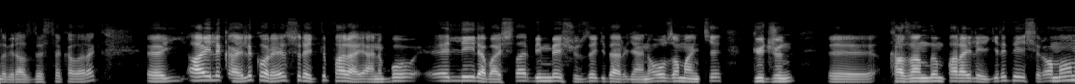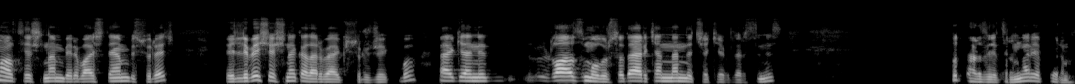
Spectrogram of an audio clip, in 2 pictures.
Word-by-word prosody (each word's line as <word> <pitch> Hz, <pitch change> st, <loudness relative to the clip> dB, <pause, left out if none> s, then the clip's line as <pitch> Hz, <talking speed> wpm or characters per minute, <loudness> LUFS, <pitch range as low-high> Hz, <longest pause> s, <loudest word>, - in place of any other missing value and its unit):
da 125 Hz, -2 st, -5 dB
biraz 115 Hz, 0 st, -4 dB
destek 125 Hz, +1 st, -9 dB
alarak, 130 Hz, +9 st, -4 dB, 0.5 s
eee, 145 Hz, -, 0 dB
y 140 Hz, +3 st, +1 dB
aylık, 190 Hz, +1 st, +6 dB
aylık 150 Hz, +8 st, +2 dB
oraya 165 Hz, -1 st, +3 dB
sürekli 170 Hz, -1 st, -1 dB
para. 160 Hz, -7 st, +4 dB
Yani, 125 Hz, 0 st, -1 dB
bu 165 Hz, 0 st, -2 dB, 0.2 s
50'yle 175 Hz, -2 st, +2 dB
başlar, 155 Hz, +7 st, -1 dB
1.500'le 160 Hz, -3 st, 0 dB
gider. 140 Hz, -4 st, -1 dB
Yani, 115 Hz, 0 st, -3 dB
o 155 Hz, +2 st, 0 dB
zamanki 150 Hz, +2 st, -1 dB, 0.3 s
gücün, 140 Hz, 0 st, +1 dB, 0.3 s
eee, 120 Hz, -1 st, -2 dB
kazandığın 145 Hz, +2 st, +3 dB
parayla 150 Hz, -2 st, +2 dB
ilgili 150 Hz, +9 st, -5 dB
değişir 170 Hz, -5 st, -4 dB
ama 160 Hz, +4 st, 0 dB
16 175 Hz, -6 st, 0 dB
yaşından 150 Hz, 0 st, -1 dB
beri 135 Hz, 0 st, -3 dB
başlayan 150 Hz, +4 st, 0 dB
bir 135 Hz, -, -6 dB
süreç, 125 Hz, 0 st, -4 dB, 0.5 s
55 155 Hz, +8 st, +3 dB
yaşına 170 Hz, -1 st, 0 dB
kadar 135 Hz, -6 st, +1 dB
belki 120 Hz, -3 st, 0 dB
sürecek 115 Hz, -1 st, -9 dB
bu. 170 Hz, +7 st, -7 dB, 0.2 s
Belki, 170 Hz, 0 st, +1 dB
hani, 160 Hz, -1 st, +2 dB, 0.6 s
lazım 185 Hz, -2 st, +6 dB
olursa 140 Hz, +1 st, -1 dB
da 165 Hz, -1 st, +7 dB
erkenden 155 Hz, 0 st, +1 dB
de 135 Hz, -, -2 dB
çekebilirsiniz. 115 Hz, -, -10 dB, 1.7 s
Bu 205 Hz, -, -2 dB
tarz 130 Hz, -, -5 dB
yatırımlar 115 Hz, +7 st, -3 dB
yapıyorum. 120 Hz, -11 st, -7 dB
150 Hz, 140 wpm, -23 LUFS, 125-165 Hz, 1.7 s, da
